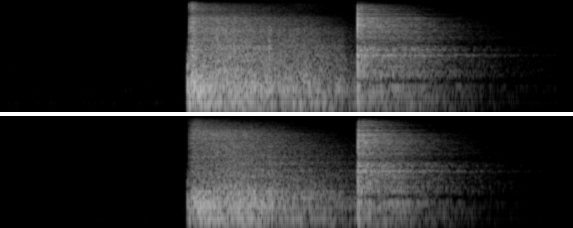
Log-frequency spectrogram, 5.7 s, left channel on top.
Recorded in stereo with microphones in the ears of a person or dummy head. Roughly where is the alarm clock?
No alarm clock in this recording.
